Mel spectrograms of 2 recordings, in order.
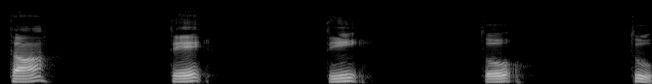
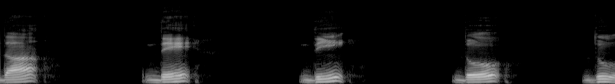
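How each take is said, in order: First: "தா, தே, தி, தோ, து" each with unvoiced th, separated by pauses; unvoiced TH syllables. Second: "தா, தே, தி, தோ, து" each with voiced dh, separated by pauses; voiced DH syllables. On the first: Teacher rereading for learners, "தா, தே, தி, தோ, து" unvoiced as th. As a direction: read "தா, தே, தி, தோ, து" as thaa, thay, thee, tho, thoo. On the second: Teacher rereading for learners, "தா, தே, தி, தோ, து" voiced as dh. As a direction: read "தா, தே, தி, தோ, து" as dhaa, dhay, dhee, dho, dhoo.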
